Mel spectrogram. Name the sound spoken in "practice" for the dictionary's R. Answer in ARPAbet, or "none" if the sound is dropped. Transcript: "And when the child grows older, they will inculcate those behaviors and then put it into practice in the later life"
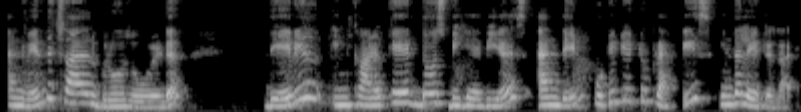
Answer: R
